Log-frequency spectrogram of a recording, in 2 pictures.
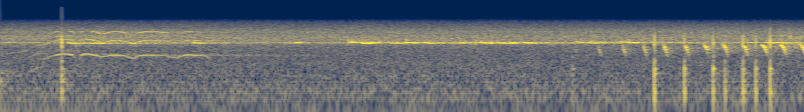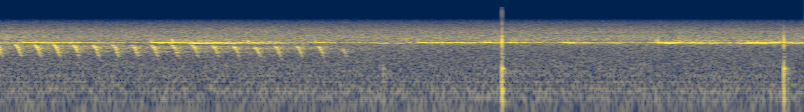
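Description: Bell miners (bellbirds) giving a continuous chorus of high, ringing 'tink' calls that merge into a steady metallic chime, a sound likened to squealing brakes. Other birds join in: a wavering whistle about half a second in, and a rapid trill from about three seconds to nearly six. A single sharp click comes about six and a half seconds in.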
